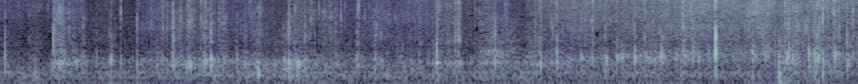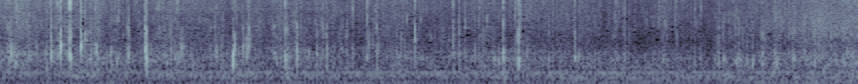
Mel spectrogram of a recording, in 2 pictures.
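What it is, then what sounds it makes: Sequin-covered journal. Nails and fingertips scratch across the teal plastic sequin cover of a notebook held upright. The result is a quiet, steady, dense crinkling and rustling, bright and high-pitched, with little low end and many tiny ticks and clicks.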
